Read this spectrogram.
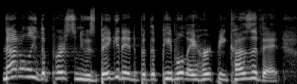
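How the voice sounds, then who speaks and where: Speaking fast with lively intonation, a high-voiced Californian woman hosts a commentary video and addresses her viewers emphatically. It's an opinionated monologue, and she tends to repeat words as she thinks.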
